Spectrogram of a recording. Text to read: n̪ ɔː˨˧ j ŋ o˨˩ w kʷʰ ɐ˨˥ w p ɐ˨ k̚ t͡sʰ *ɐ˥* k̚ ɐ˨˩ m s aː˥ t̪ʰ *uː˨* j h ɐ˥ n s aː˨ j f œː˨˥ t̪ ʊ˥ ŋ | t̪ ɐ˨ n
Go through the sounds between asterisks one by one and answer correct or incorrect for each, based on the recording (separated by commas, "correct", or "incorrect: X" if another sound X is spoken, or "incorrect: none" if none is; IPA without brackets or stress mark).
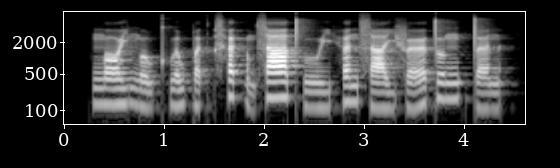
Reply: correct, correct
